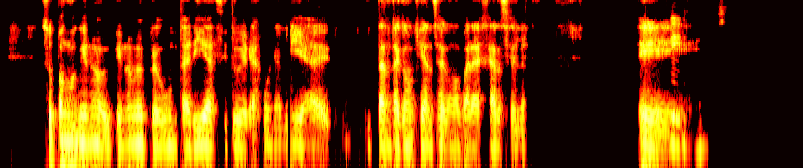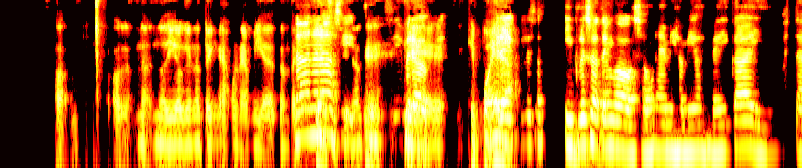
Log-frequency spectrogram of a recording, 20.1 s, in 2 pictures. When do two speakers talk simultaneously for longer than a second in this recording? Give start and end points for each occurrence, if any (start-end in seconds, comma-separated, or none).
13.7-15.4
